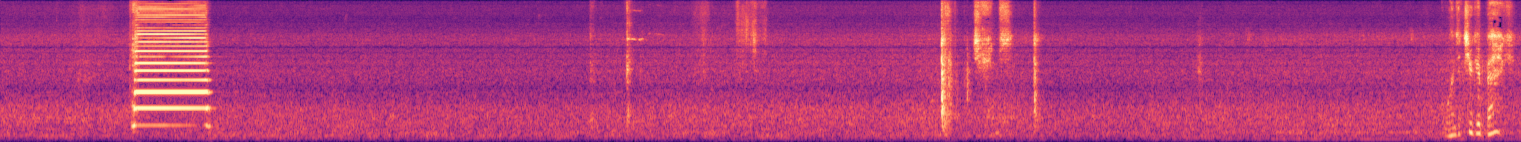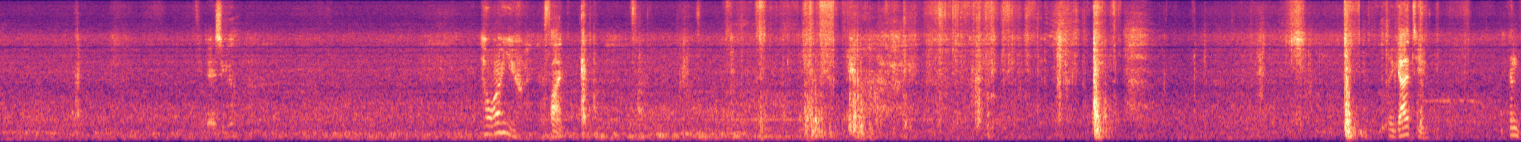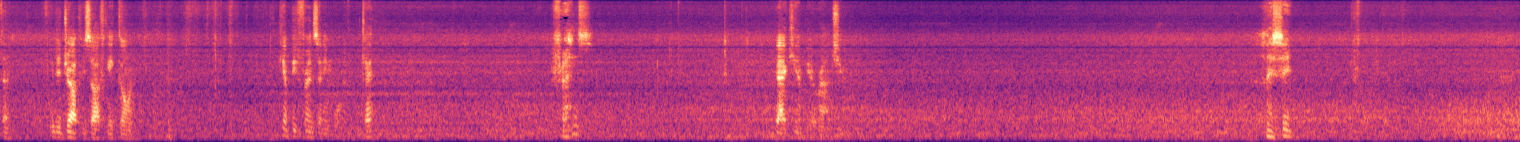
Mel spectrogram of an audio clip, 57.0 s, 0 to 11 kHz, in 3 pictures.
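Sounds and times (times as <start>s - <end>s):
faint outdoor background noise: 0.0s - 57.0s
vehicle horn beep: 1.6s - 2.7s
steady low rumble: 2.7s - 57.0s.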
